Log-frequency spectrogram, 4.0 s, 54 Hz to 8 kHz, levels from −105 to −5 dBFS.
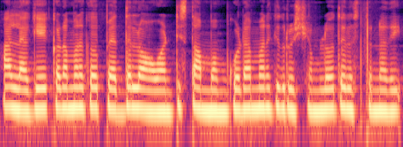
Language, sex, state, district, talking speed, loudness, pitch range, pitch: Telugu, female, Andhra Pradesh, Guntur, 190 wpm, -12 LUFS, 185-205 Hz, 195 Hz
